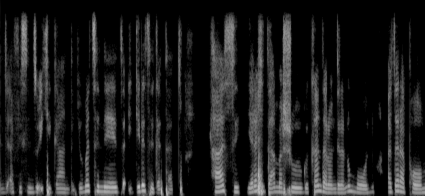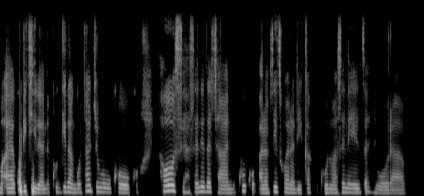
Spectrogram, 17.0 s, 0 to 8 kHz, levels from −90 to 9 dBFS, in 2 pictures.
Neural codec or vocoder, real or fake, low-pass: codec, 16 kHz, 6 kbps, DAC; fake; 7.2 kHz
